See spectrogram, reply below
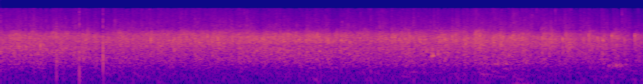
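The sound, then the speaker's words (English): A church audience applauds its musicians with steady, dense clapping that stays loud and even for about ten seconds, with no voices rising above it. “And so I first of all want to applaud all of our musicians,”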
